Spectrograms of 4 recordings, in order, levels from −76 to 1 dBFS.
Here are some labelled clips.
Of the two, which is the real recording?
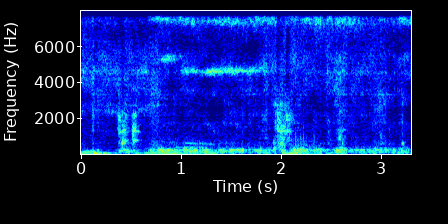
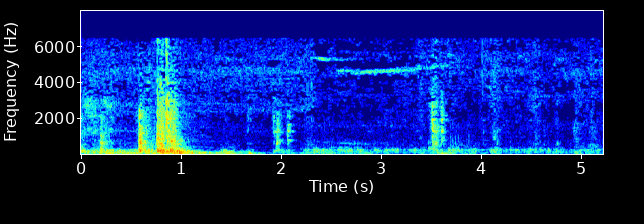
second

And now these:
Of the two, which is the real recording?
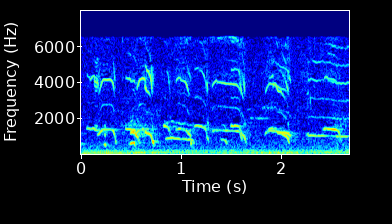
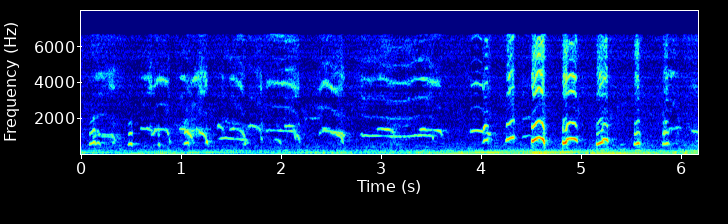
first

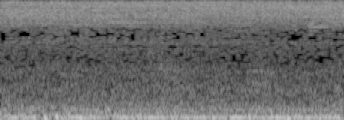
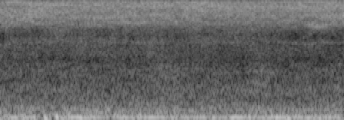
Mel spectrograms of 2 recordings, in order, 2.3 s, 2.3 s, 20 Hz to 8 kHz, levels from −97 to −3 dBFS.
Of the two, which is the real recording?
first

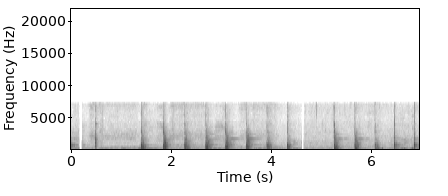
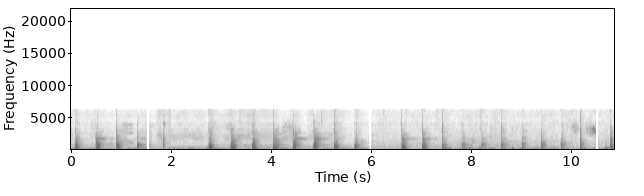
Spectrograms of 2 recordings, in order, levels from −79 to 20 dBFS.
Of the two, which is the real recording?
first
